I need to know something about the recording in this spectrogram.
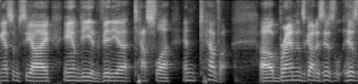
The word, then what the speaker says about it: Teva: on their website and it is called Teva, not Tea. So there you go. I can confirm Teva is the proper way to pronounce it.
